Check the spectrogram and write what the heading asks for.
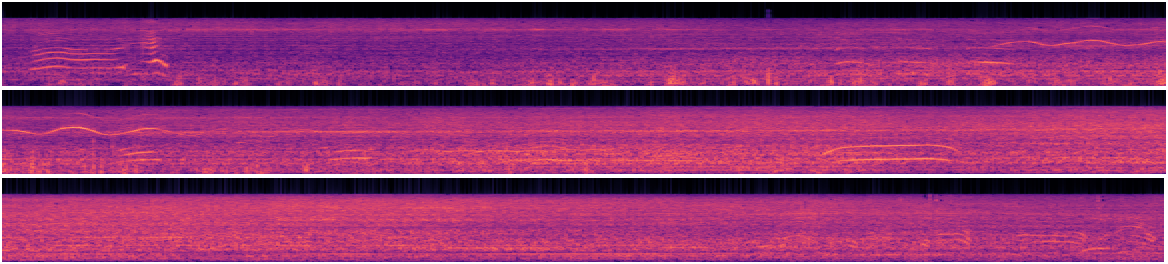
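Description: Two farm tractors, a John Deere and a Steyr, racing at full throttle; their engine noise builds as they approach, is loudest about halfway through and holds as they pass. Crowd voices and shouts sound over it.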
